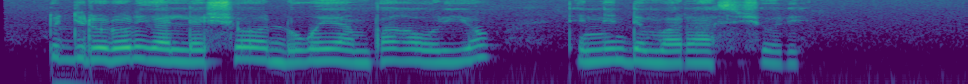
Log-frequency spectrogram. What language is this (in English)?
Masai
